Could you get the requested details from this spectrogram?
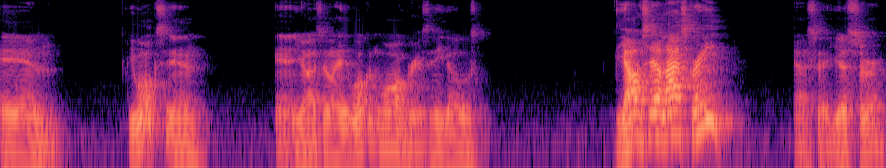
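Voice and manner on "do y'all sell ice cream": put-on very high, very loud country accent. Retelling a Walgreens customer asking a question, imitating a customer's country accent. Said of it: "he has like this country accent".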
